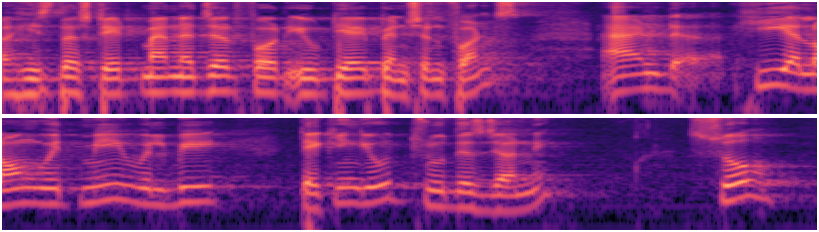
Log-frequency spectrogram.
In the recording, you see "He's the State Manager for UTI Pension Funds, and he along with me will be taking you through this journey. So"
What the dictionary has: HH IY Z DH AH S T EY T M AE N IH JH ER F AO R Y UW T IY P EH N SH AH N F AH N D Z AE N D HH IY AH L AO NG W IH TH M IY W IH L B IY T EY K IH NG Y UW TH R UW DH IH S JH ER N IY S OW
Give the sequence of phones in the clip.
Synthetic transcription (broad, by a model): HH IY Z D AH S T EY T M AE N IH JH ER F AO R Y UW T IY P EH N SH AH N F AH N D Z AE N D HH IY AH L AO NG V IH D M IY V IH L B IY T EY K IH NG Y UW T R UW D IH S JH ER N IY S OW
